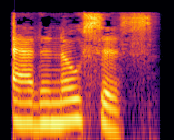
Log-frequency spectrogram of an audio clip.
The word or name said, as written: adenosis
